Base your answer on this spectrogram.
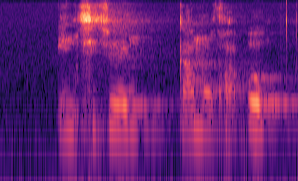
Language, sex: Tswana, male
